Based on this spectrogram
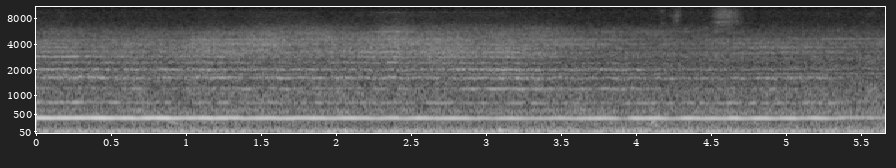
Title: British Airways taxiing to gate at BHD. Also making some screeching noises! 😳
